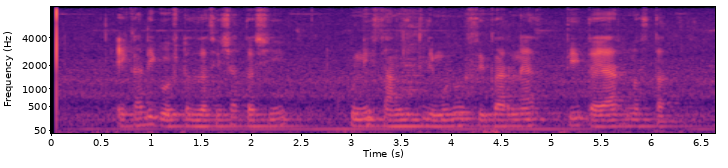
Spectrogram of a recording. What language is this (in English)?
Marathi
